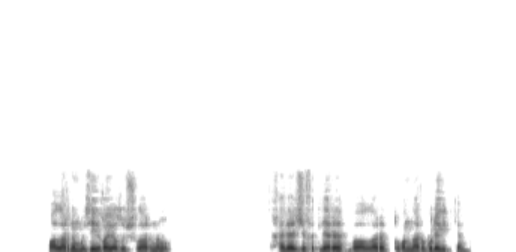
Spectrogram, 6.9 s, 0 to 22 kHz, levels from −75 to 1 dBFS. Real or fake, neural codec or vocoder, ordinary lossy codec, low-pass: real; none; MP3, 48 kbps; 7.2 kHz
